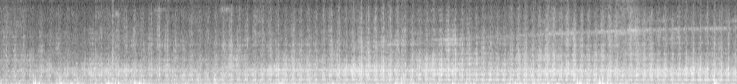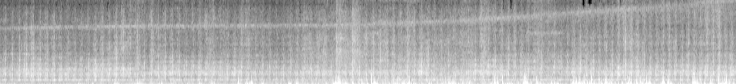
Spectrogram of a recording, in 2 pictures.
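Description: Passenger train running at speed, heard from a coach window: a steady rumble with wheels clicking over the rail joints. The clatter grows louder and heavier about two-thirds of the way through.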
